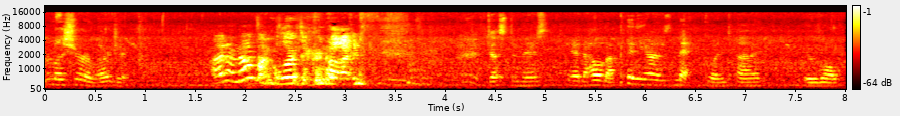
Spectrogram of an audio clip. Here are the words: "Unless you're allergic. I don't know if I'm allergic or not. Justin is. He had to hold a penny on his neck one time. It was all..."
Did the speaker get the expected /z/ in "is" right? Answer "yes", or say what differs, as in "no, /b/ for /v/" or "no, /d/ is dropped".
no, /s/ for /z/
